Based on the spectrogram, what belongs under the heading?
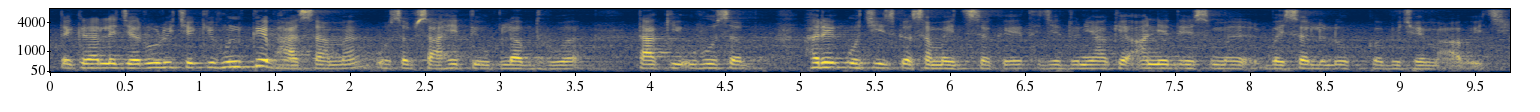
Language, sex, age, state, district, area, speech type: Maithili, female, 45-60, Bihar, Saharsa, urban, spontaneous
